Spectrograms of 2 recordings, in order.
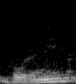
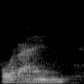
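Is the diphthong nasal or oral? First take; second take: nasal; oral. First: The diphthong ai is nasal. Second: The diphthong ai is oral. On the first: "com som nasal, como em mãe" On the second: "ou com som oral, como em pai"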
